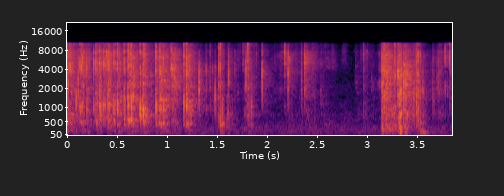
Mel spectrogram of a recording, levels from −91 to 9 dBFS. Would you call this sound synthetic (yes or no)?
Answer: yes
